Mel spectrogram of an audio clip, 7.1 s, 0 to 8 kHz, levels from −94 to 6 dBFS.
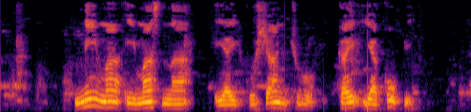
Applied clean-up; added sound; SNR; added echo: none; none; none; none.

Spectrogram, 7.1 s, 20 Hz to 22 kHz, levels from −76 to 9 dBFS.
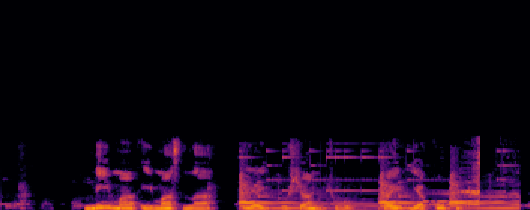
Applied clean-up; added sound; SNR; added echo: none; Chime; 3 dB; none.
